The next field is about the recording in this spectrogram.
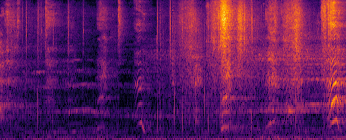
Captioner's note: footsteps tapping; woman grunting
